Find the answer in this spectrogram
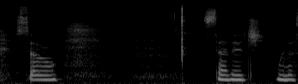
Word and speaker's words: PSEDIJ: Welcome to PSEDIJ. It stands for Pride Songs Every Day in June. The P is silent, because that's how the English language works.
